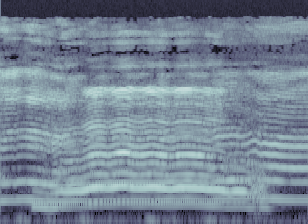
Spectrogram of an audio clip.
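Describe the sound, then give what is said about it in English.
A young child shouts in the background while their mother is filming, a long, loud, high-pitched vocal cry held steadily for about two seconds before breaking off with a brief wavering sound at the end. “Mummy's trying to film this podcast and you're shouting in the background.”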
